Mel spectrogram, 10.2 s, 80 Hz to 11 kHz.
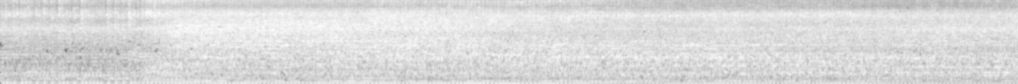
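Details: Cub Cadet RZT-50 zero-turn mower engine after crankshaft seal replacement and new aftermarket carburetor (original freeze-damaged): settles quickly into strong even drone with steady beat, no misses; running normally.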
